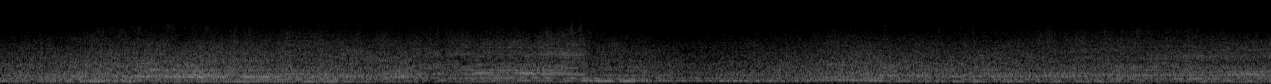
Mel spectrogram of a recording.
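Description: Race cars lapping South Boston track in a championship race, a continuous loud engine roar with pitch sweeps as cars accelerate off the corner, sustained with no voices.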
